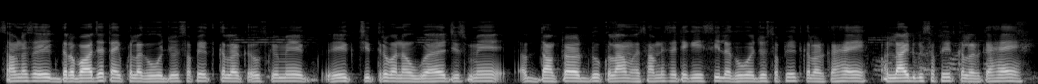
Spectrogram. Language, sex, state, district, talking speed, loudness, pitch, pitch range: Hindi, male, Bihar, Araria, 245 wpm, -18 LUFS, 150 Hz, 145-155 Hz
